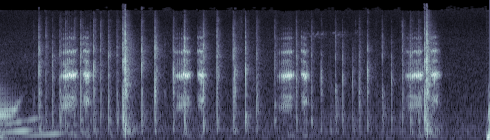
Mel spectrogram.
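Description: A frog croaks in four quick bursts of rapid, rattling pulses with a clicky, trilling quality, fairly loud with no talking.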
